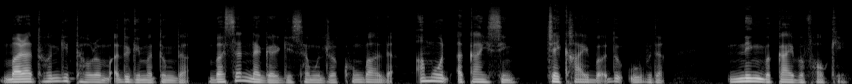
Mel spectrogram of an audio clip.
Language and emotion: Manipuri, sad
